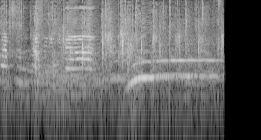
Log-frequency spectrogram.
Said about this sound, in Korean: 제발 큰 박수 부탁드립니다.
